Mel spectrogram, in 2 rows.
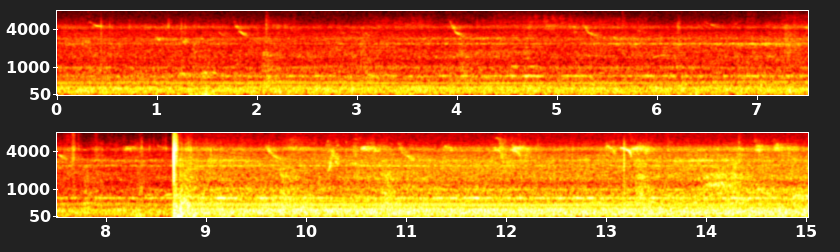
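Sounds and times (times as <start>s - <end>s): bird chirps: 12.9s - 15.0s.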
